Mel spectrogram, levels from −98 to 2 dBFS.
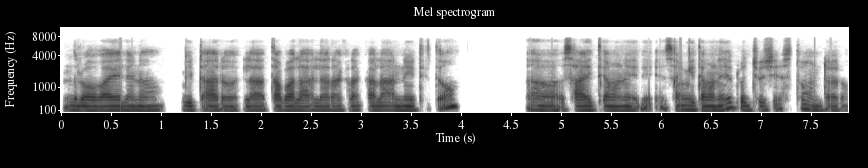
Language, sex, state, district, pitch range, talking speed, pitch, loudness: Telugu, male, Telangana, Nalgonda, 105-115 Hz, 120 wpm, 110 Hz, -24 LUFS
